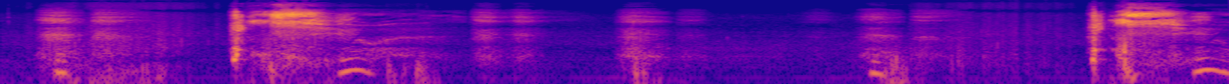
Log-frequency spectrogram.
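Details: Repeated sneezing, apparently produced on request: several sharp, explosive sneezes, some with a breathy lead-in, with sniffles and snorts between them.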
